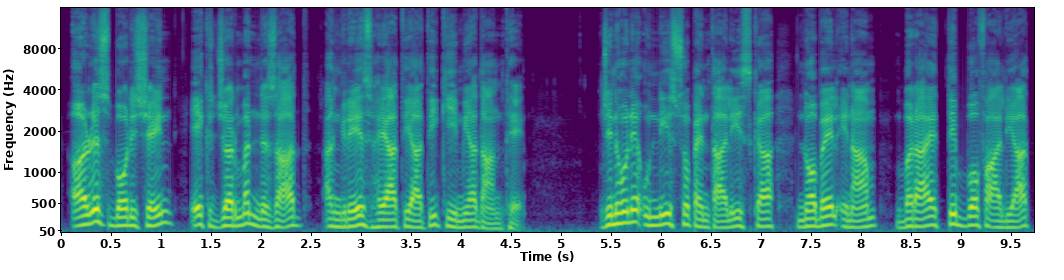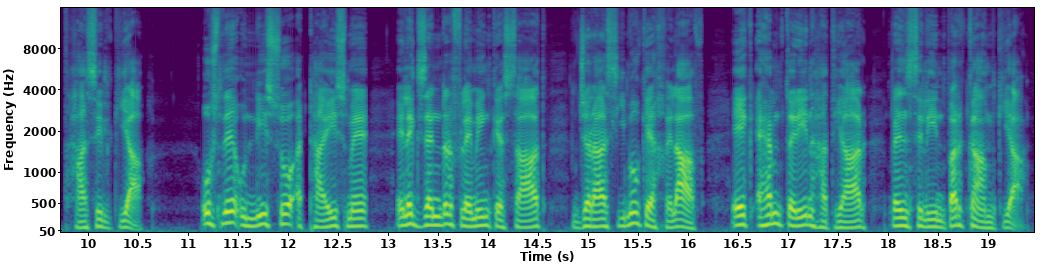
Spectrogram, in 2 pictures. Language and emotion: Urdu, neutral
